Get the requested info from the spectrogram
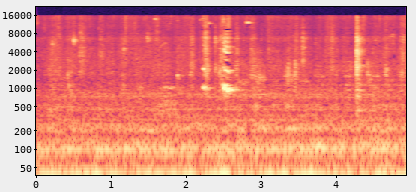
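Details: Doberman Pinscher puppies: one gives a brief, high whimpering yelp that slides downward in pitch, then a faint squeak follows; soft rustling and a low steady hum fill the background.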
